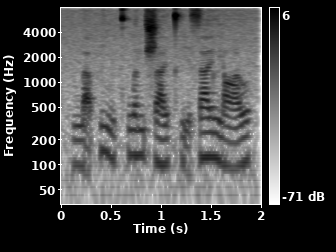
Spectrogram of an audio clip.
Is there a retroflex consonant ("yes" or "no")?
yes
